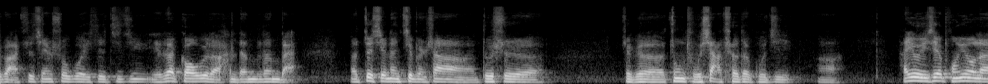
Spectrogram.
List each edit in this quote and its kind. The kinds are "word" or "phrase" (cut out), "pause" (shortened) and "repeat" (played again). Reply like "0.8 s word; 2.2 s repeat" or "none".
none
